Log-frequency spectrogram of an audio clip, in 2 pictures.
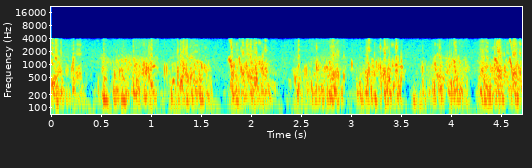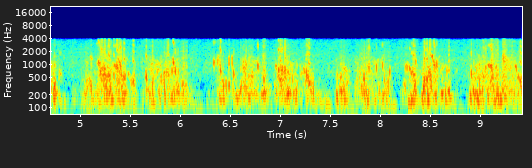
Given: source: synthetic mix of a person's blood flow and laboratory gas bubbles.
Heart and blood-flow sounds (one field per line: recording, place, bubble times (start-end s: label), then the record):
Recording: Doppler ultrasound of blood flow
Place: precordium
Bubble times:
0.00-0.38 s: bubbles
0.44-1.08 s: bubbles
1.10-1.65 s: bubbles
1.75-2.28 s: bubbles
2.36-3.56 s: bubbles
3.61-4.20 s: bubbles
4.25-4.83 s: bubbles
5.04-6.10 s: bubbles
6.30-7.38 s: bubbles
7.53-8.15 s: bubbles
8.22-8.81 s: bubbles
8.86-9.43 s: bubbles
From the record:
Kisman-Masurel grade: 444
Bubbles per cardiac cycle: continuous sound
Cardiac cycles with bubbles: 100%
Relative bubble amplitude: maximal (0.775 to 0.999)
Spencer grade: 4 (maximum detectable bubble signal sounding continuously throughout systole and diastole of every cardiac period, and overriding the amplitude of the normal cardiac signals)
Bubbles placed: anywhere in the cardiac cycle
